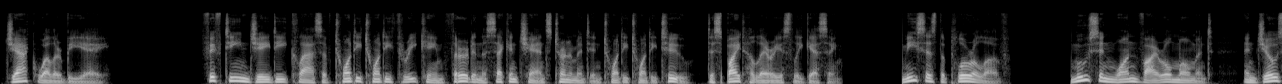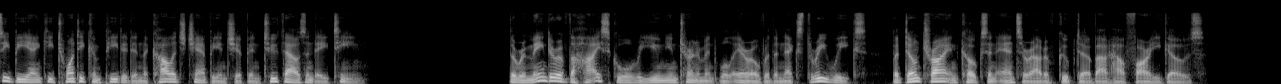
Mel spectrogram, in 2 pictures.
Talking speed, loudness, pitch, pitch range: 165 wpm, -22 LUFS, 100 Hz, 80-125 Hz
